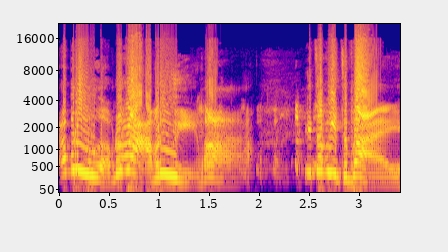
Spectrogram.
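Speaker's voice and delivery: very loud, ridiculous, swooping outburst. Imitating a movie villain's crazy flip outs: Stromboli impression mid flip out. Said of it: "and he's".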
